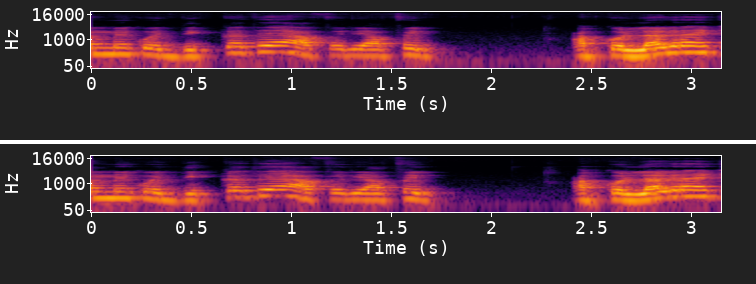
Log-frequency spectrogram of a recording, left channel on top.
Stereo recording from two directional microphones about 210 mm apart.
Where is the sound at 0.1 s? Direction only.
55° left (ahead or behind).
